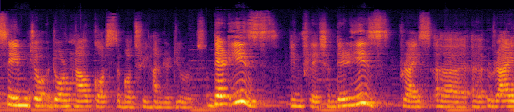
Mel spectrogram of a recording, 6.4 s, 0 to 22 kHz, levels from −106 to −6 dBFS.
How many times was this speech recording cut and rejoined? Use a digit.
1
